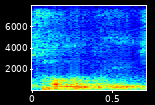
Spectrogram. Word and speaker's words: Ptolemy: The year 64 BC, a scientist called Ptolemy, spelled with a P, who's a Greek living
